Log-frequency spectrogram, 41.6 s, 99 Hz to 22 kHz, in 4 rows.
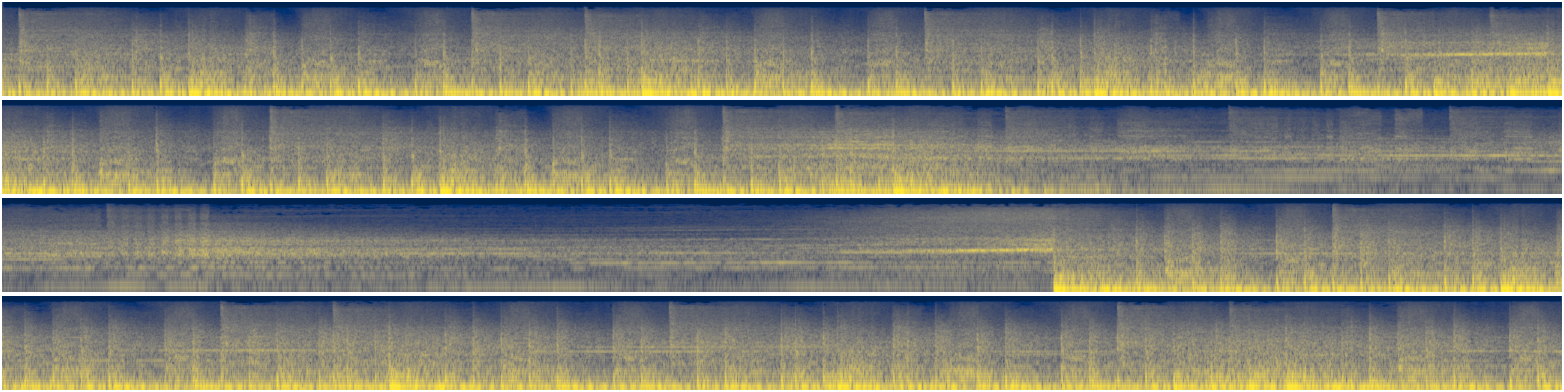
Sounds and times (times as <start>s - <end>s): Music: 0.0s - 41.6s.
